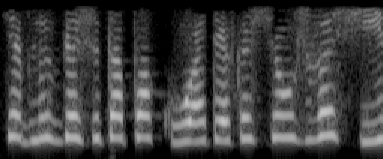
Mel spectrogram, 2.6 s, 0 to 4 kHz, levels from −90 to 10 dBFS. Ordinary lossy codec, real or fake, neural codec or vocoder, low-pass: MP3, 24 kbps; real; none; 3.6 kHz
